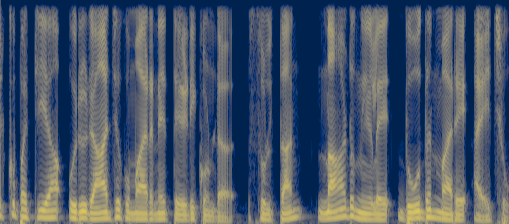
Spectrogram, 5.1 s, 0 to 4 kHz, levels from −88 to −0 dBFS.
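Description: No dropouts, clicks, distortion or level jumps turn up anywhere in the speech, and nothing in it needs flagging.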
